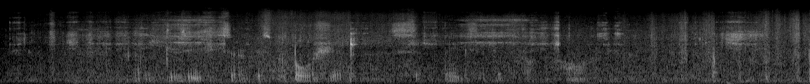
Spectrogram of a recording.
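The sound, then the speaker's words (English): A knife scraped repeatedly on a spit-wetted whetstone at a hut, giving steady, gritty scraping strokes with a few sharper metallic accents and a low background murmur throughout. “He spits onto a whetstone, then sharpens his knife on it.”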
